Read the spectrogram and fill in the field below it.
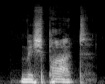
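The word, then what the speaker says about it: מִשְׁפָּט: pot I'll just get you the sound the pronunciation Strong's H 4941 mishpat mishpat so you know we have the valley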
